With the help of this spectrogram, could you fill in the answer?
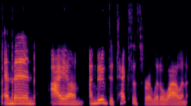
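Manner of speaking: usual speaking voice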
